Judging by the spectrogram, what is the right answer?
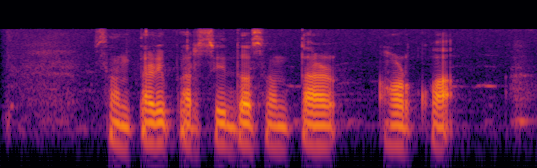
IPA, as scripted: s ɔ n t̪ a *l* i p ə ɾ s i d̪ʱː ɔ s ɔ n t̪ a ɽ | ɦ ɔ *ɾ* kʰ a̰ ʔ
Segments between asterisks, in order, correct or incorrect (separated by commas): incorrect, incorrect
